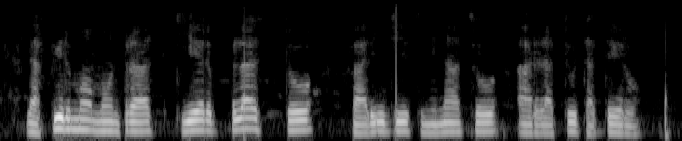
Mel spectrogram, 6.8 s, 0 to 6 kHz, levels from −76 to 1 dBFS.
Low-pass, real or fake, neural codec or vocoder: 5.4 kHz; fake; vocoder, 24 kHz, 100 mel bands, Vocos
